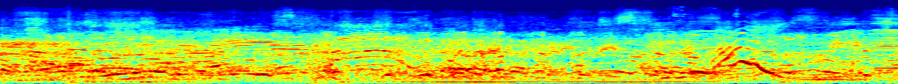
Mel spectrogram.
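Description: Crowd chatter: many spectators talking at once in an indistinct babble, with a steady low hum underneath.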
